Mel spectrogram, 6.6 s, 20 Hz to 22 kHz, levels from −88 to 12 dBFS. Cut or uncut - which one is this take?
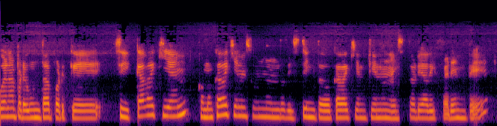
uncut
